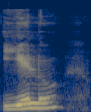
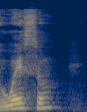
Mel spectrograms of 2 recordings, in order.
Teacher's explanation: El siguiente es el aproximante, que pues en este tipo de sonidos se produce el aire y fluye pues sin mucha obstrucción alguna, como puede ser en el ejemplo de hielo o el ejemplo de hueso, que podemos ver que el aire fluye sin ninguna obstrucción en la boca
